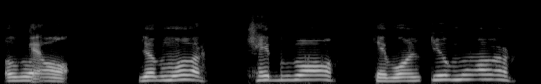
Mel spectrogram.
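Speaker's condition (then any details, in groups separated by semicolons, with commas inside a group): Cerebral palsy; from birth, entire left side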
